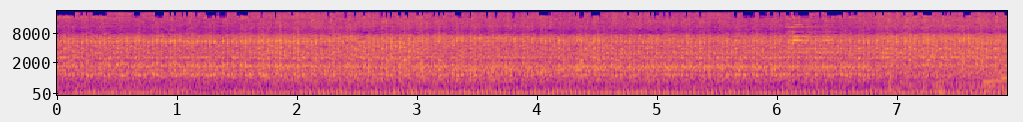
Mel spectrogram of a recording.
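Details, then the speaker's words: Toyota Fortuner diesel had misfired; after injector work on all four injectors it idles with steady, even clatter, regular beat, no stumbling, all cylinders firing. Normal idle after repair. "बंद कर गाड़ी start कर दे सकते बरोबर है एकदम ऐसा भी मैंने इस निकाला पूरा मिंग कर था गाड़ी अभी एकदम परफेक्ट है"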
